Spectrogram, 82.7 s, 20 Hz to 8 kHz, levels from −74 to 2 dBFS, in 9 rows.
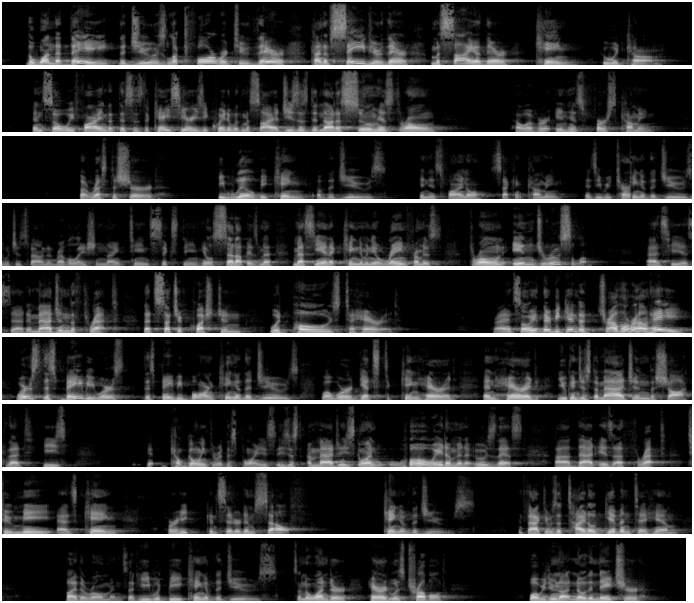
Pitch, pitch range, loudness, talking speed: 155 Hz, 130-175 Hz, -22 LUFS, 150 wpm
